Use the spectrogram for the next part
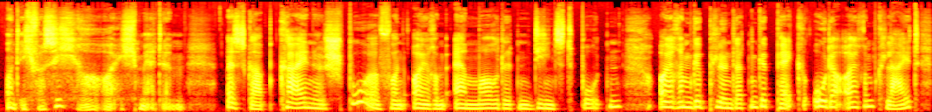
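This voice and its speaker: A cold, measured army captain questions his captive with sarcastic patience, as a woman narrator puts him on. The voice sits low and husky, with a gravelly edge. The recording is close and dry. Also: dry recording. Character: stern, sarcastic male army captain interrogating. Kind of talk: audiobook reading.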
